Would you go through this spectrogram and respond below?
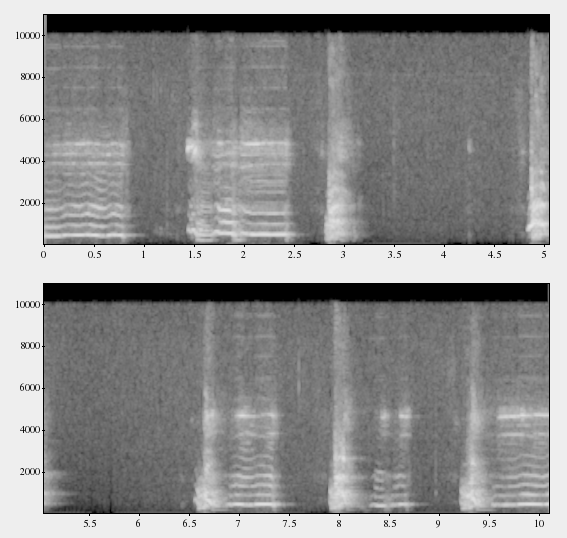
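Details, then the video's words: Chester, a basset hound who has recently learnt to 'talk', alternates steady whining howls with sharp yipping barks, several bursts over ten seconds with pauses between, recorded indoors. "Chester Talking"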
